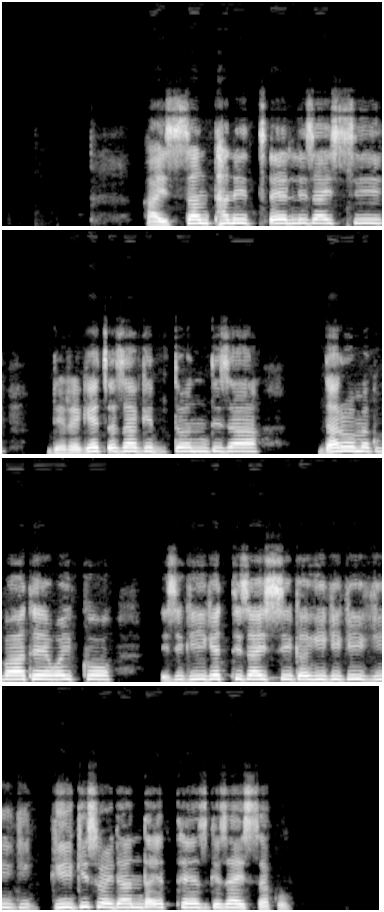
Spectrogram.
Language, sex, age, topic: Gamo, female, 25-35, government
